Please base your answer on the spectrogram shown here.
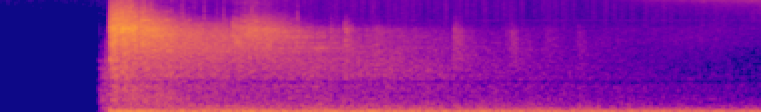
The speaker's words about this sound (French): Mon Dieu, qu'est-ce que c'était? Quelle était cette explosion?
